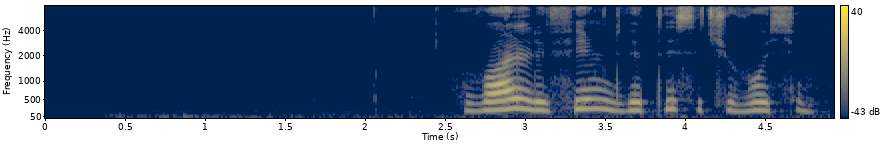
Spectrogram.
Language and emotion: Russian, neutral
